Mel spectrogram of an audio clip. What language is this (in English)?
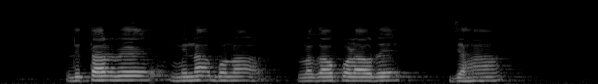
Santali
